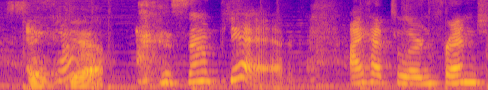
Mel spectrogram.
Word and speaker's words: Saint-Pierre: Saint-Pierre.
